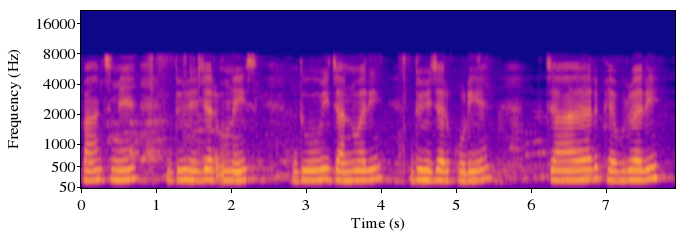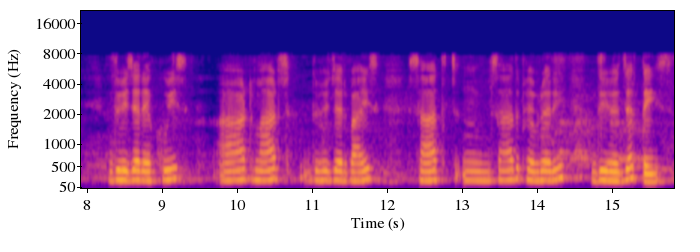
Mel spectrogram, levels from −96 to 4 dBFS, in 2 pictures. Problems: constant background noise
